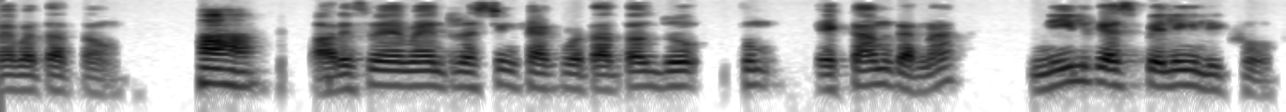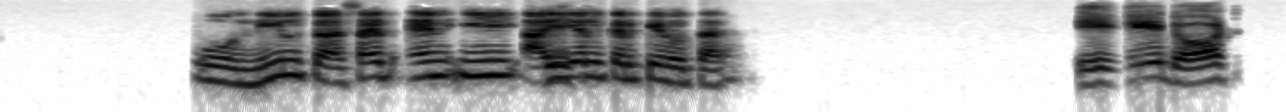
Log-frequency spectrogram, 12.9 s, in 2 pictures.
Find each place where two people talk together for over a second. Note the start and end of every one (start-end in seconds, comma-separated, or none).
none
